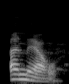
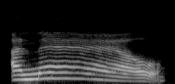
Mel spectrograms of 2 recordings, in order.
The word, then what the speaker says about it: anel: Vamos a outra palavra, anel. Anel, anel. Percebeu? Qual é a sílaba tônica? Nel. Pois é a sílaba que mais se estende.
